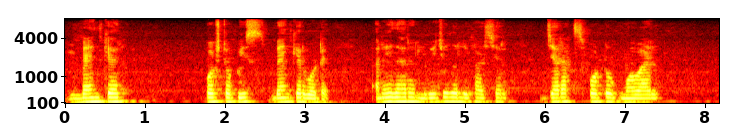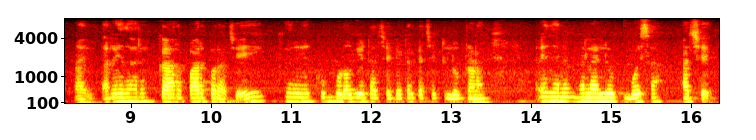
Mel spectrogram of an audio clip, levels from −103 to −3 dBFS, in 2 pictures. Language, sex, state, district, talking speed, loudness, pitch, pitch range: Bengali, male, West Bengal, Jhargram, 160 wpm, -19 LUFS, 140 Hz, 130-145 Hz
